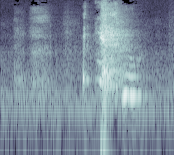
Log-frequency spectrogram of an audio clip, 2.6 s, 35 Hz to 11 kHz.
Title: 15 loud sneezes from hayfever...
